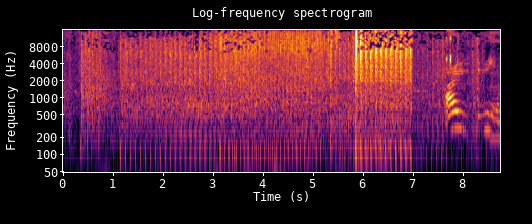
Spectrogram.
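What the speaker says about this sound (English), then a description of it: "I'm using a shotgun, kid." Shotgun gunfire in a Conquest match of a shooter video game, heard as loud, rapid bursts of close shots that rattle on for several seconds, broken by brief pauses and a short engine-like noise near the end.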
